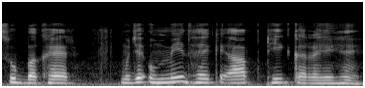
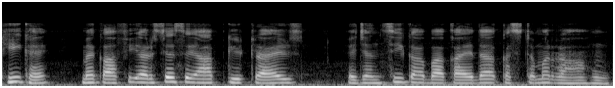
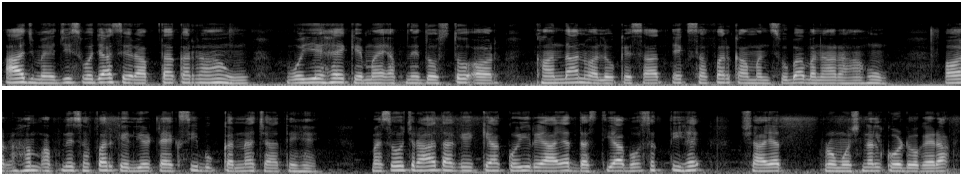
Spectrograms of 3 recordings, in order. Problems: background sounds at intervals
